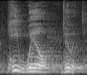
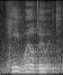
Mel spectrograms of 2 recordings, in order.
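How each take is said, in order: First: "He will do it." spoken slowly with every word weighted; slow emphatic promise. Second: Said in the usual way. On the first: Shown as a demonstration. To the congregation, "He will do it." slowly stressed. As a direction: land each word of "He will do it." like a vow.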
